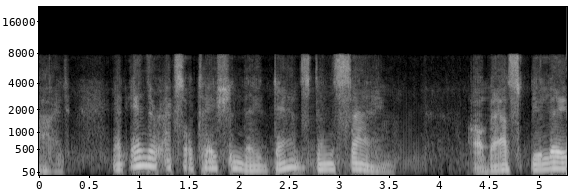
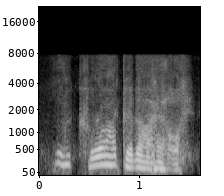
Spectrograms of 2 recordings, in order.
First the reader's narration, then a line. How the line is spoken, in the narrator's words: he gasped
